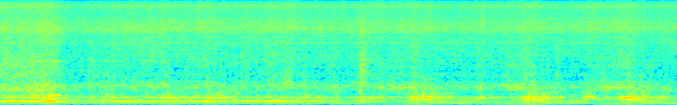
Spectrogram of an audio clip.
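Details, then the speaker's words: Washing machine being diagnosed for no-water-fill complaint; steady low pump hum with gurgling surges as water runs out, pump sucking air (cavitation); normal drain pump running dry. "cavitation dry pump sounds"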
